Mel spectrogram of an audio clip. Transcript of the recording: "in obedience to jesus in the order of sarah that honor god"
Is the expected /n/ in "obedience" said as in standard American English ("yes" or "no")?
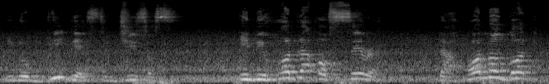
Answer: yes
